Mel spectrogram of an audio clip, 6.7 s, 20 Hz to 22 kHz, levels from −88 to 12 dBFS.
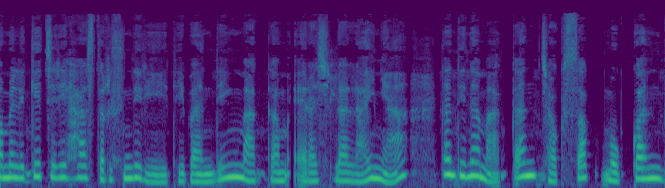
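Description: At 2.90 s, between "끼찌리 하스터르슨들이 디반딩 막감" and "에라실라 라이냐 단디나 막간", the speech drops into a silence of about 37 ms that ends at 2.94 s. This is a gap at a join of encoded pieces. The audio was encoded in separate segments, which fits pieces about 4 s long, and joined without removing each encoder's start-up delay and final-frame padding. The result is a short hole with smeared edges, after which the speech resumes exactly where it stopped.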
